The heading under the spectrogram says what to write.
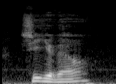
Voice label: "zie je wel", Dutch

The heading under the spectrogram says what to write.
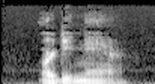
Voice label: "ordinair", Dutch

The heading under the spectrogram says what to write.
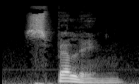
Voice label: "spelling", Dutch

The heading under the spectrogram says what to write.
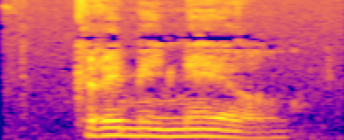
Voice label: "crimineel", Dutch

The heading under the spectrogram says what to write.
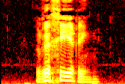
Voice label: "regering", Dutch

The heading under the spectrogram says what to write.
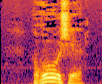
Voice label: "rouge", Dutch

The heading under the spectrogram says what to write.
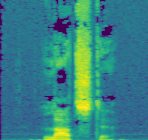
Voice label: "laatste", Dutch; 'last'

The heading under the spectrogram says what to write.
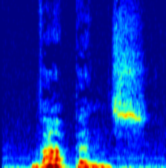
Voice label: "wapens", Dutch

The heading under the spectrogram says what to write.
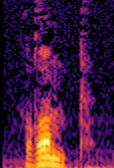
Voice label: "romp", Dutch

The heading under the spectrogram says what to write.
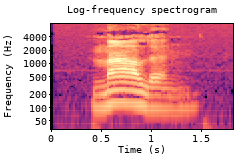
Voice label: "malen", Dutch

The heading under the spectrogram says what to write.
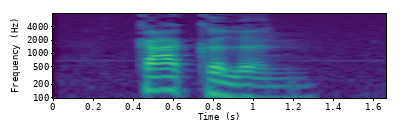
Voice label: "kakelen", Dutch

